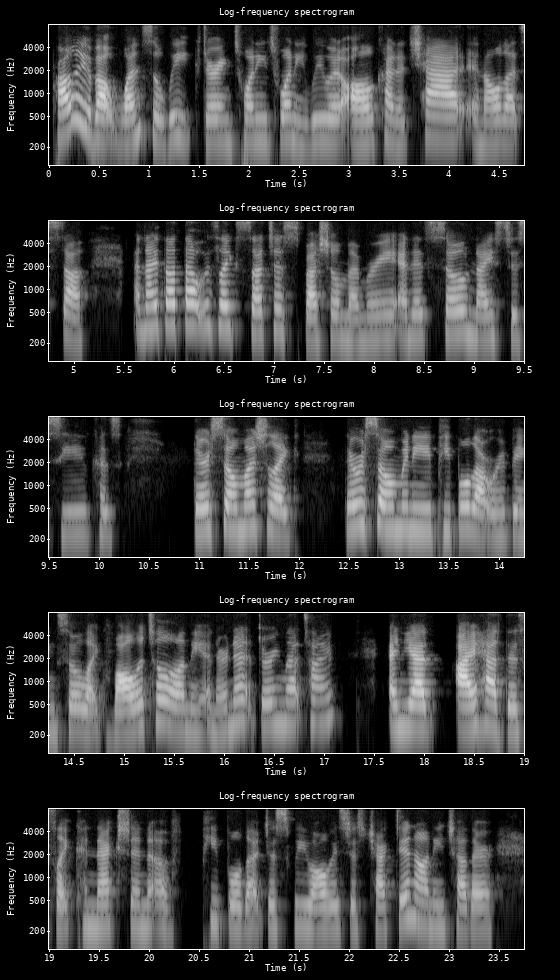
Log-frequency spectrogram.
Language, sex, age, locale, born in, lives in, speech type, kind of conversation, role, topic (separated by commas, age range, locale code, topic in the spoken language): English, female, 35-39, en-US, United States, United States, conversation, unstructured, none, What do you think makes a friendship last over the years?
